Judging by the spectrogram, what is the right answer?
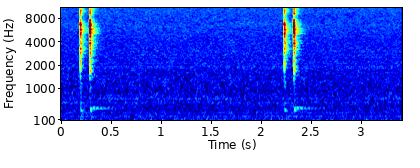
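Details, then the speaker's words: Cambridge Audio Minx Air 100 speaker with no power, bench-powered with lid off: rhythmic double ticks about every two seconds like a relay clicking, no lights; fault traced to failed switch-mode power supply. "when you plug a power in um you can hear this ticking noise. It goes tick tick tick tick ticks like a something like it sounds a bit like a relay clicking inside."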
